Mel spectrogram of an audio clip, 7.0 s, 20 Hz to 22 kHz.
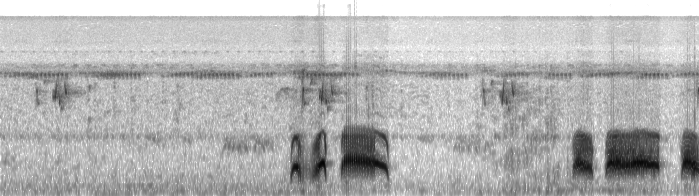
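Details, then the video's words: In Malaysia, a stuttering spotted dove with a large voice sings its kuk 1 2 call during a hunt: after a quiet start, two loud phrases of two short notes and a long coo, plus distant faint chirps. "Bl Gagap Suara Besar Kuk 1 2"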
